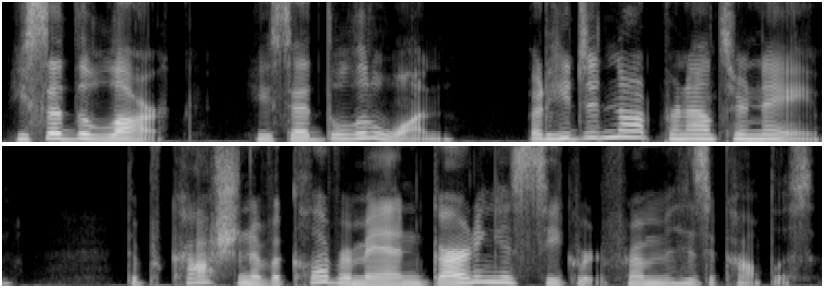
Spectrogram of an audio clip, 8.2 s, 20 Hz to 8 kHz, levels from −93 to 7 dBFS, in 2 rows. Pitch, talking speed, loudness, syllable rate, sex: 240 Hz, 200 wpm, -20 LUFS, 5.8 syllables/s, female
